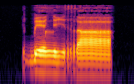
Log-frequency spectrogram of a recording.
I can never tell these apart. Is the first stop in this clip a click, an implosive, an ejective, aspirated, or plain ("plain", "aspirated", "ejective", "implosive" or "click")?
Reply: implosive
